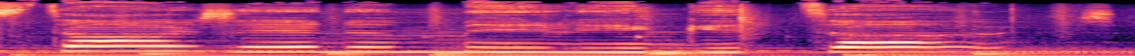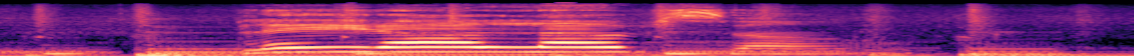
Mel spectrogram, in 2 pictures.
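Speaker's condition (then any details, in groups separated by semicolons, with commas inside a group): No condition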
